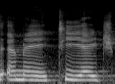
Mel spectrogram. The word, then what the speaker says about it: Math: Means it's M-A-T-H, but it's pronounced M-A-T, Math, which means monastery.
